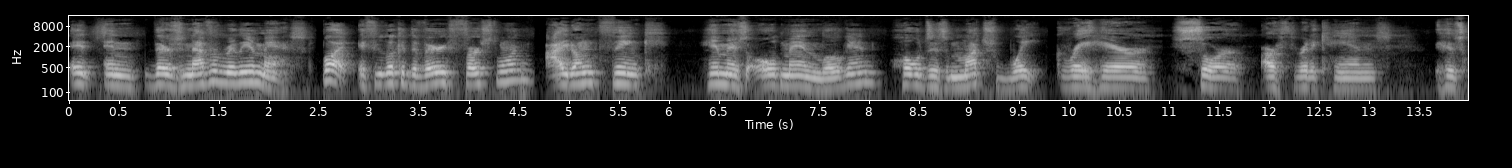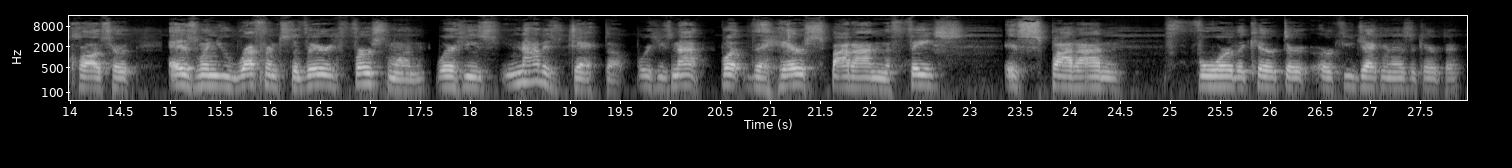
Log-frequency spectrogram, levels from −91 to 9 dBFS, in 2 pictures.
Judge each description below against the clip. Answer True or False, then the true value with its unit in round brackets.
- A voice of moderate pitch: True (145 Hz)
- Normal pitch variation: True (3.5 semitones)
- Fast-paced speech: False (155 wpm)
